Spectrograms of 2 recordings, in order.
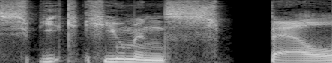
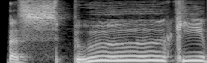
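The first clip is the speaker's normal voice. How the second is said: slow, eerie spooky emphasis on spooky; 8 semitones higher, much slower than usual. Shown as a demonstration. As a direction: drag out spooky like a ghost story. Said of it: "A scary book".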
